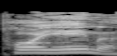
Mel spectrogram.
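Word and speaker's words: poiema: That word workmanship in Ephesians 2:10 is the Greek word poema. Sounds like the word poem, doesn't it? Kind of poema, poem.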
